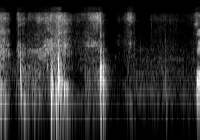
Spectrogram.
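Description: A run of short, irregular knocks and taps, roughly two a second, with handling noise as the phone is moved about.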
